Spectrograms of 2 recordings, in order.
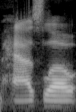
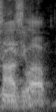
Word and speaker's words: Hazlo: I'm pumped today to have Sam Moore from Haslow on the podcast. Sam, how are my friend? How are you? I'm good. Actually, the the name is pronounced Oslo, so we can just re Oz.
